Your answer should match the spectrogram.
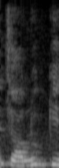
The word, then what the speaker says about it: चालुक्य: चालुक्य हैं, ठीक है, जो दक्षिण के चालुक्य हैं उन्हें चालुक्य बोला जाता है और जो गुजरात के हैं इनको चौलुक्य। ठीक है, मतलब चौ से उच्चारण हो रहा है।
